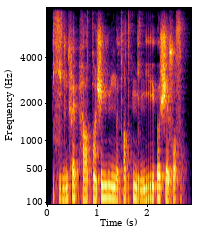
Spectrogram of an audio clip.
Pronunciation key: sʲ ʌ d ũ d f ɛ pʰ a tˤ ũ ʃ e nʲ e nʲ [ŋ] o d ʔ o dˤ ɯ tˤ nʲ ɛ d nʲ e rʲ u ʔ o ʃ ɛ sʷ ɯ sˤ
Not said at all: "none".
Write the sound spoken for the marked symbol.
ŋ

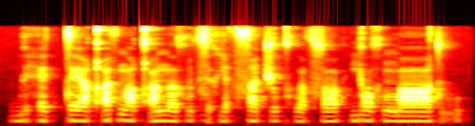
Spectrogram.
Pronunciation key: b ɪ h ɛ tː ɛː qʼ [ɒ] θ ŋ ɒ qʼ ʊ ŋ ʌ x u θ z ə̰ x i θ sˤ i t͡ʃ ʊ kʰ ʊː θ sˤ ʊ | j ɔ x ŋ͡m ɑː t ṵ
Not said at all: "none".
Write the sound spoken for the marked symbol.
ʌ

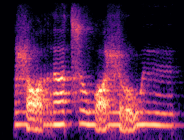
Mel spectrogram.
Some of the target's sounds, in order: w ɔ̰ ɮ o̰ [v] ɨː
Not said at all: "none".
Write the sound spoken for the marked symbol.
w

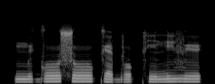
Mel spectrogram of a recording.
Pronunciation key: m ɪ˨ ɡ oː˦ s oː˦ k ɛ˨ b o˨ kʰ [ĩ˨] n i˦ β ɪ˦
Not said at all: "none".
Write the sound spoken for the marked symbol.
ĩ˨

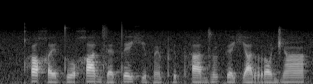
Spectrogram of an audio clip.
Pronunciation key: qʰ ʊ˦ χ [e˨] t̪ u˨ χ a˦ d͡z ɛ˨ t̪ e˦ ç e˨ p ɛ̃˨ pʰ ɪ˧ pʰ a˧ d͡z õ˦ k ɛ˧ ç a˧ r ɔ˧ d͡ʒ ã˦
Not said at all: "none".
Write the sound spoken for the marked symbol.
e˨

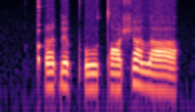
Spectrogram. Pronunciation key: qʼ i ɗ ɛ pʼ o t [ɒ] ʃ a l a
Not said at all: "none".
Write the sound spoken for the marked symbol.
ɑ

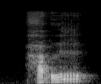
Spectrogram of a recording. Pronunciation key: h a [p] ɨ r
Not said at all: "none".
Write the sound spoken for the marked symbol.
p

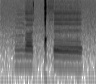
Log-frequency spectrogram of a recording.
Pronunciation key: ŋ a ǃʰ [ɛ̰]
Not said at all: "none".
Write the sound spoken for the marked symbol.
ɛ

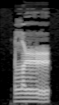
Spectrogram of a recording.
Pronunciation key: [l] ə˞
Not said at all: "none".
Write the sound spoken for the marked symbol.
lˠ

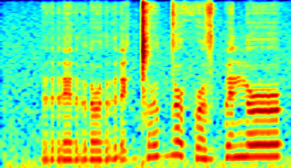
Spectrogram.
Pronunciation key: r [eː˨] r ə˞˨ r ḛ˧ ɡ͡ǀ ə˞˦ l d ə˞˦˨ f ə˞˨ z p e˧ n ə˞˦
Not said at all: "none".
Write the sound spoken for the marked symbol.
e˨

